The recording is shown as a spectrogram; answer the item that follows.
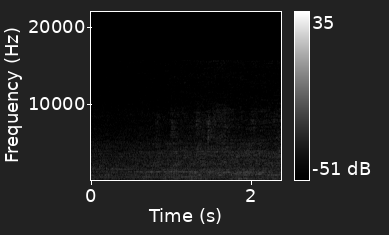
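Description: Faint room tone: a steady low hiss with a faint hum, with no distinct sounds standing out.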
